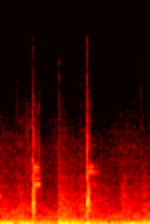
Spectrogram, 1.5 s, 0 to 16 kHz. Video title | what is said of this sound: Australia in the First 4 Billion Years | Bang it together, it sounds like metal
